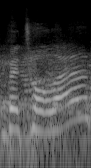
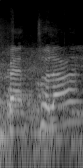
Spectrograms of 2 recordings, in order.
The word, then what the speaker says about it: Bettola: People say Bettola, but we're trying to get the word out there that it's Bettola with an accent on the E.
